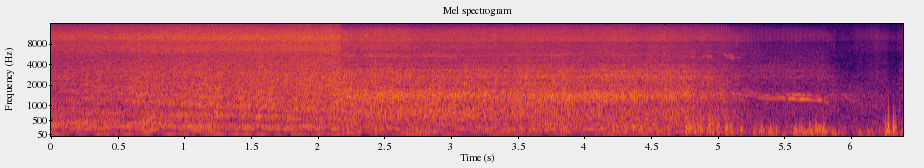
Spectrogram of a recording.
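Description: TopXGun F10 four-rotor agricultural spray drone's propellers and motors humming steadily as it descends to land on automatic return-to-home. In the last second or so the hum breaks up and fades as the drone touches down.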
